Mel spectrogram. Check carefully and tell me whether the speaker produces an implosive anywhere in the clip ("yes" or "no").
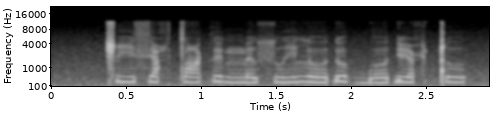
yes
